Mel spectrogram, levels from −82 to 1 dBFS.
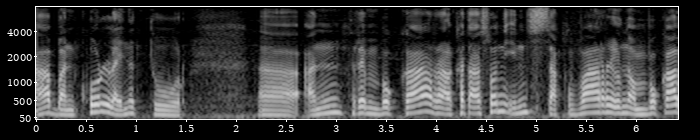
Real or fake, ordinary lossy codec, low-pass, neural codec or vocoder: real; none; none; none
